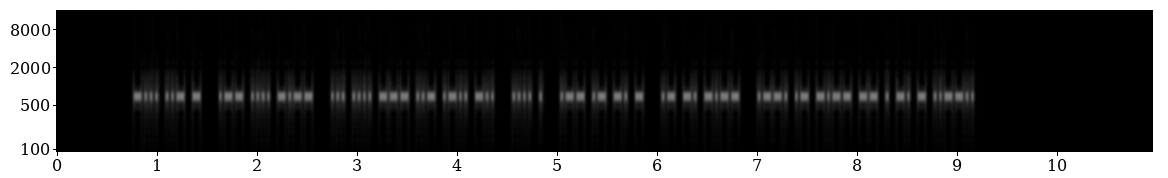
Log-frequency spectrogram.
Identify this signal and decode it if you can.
Morse code, heard as a keyed tone, about 44 wpm, 700 Hz. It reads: BUT WHY SHOULD HE WANT ANY PAYMENT?
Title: Sentences from Top 1200 Words 45wpm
